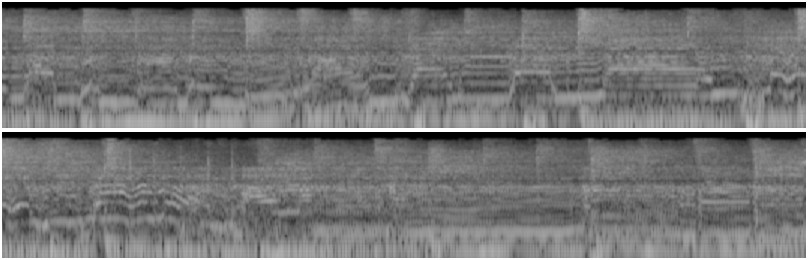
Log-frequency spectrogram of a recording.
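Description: Live power trio playing a slow blues: a lead electric guitar plays single-note lines with bends and vibrato over bass guitar and drums.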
